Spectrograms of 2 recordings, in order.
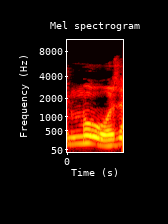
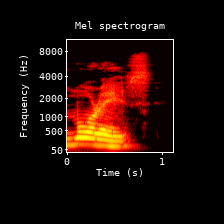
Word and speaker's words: mores: I'm not a sociologist, but it's a word that's used, and it looks like mores, M-O-R-E-S, but it's pronounced mores.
